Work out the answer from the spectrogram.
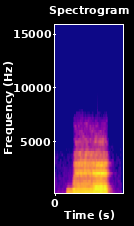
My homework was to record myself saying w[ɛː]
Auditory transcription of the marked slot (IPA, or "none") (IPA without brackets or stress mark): ɛː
